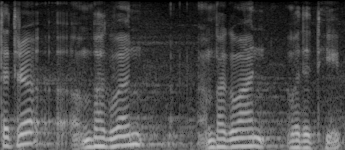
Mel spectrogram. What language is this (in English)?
Sanskrit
